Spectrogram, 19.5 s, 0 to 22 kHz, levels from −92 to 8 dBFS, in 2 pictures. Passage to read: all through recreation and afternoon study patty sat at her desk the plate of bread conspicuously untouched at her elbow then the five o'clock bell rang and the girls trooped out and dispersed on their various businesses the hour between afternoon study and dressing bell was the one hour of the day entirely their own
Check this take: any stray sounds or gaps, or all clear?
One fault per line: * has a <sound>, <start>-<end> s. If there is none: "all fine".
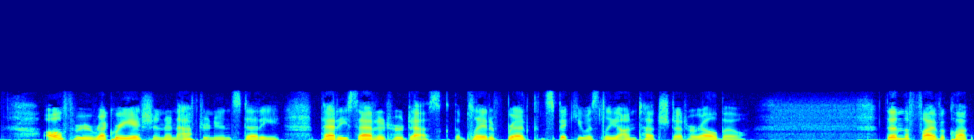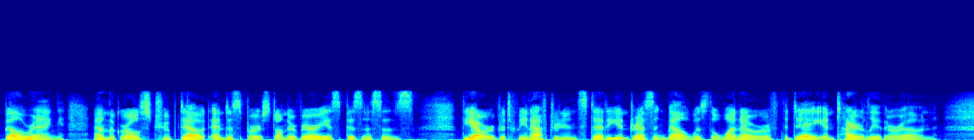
all fine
